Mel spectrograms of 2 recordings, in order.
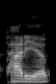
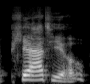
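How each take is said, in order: First: Said in the usual way. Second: Higher, louder Upper Peninsula Michigan 'Patio' with a rising tune; Upper Peninsula accent. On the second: Shown as a demonstration. Vlogger drifting into a Yooper accent saying 'Patio'. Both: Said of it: "talk like I'm from the U P".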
